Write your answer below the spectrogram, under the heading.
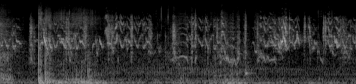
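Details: A group of budgerigars eating food, giving a soft stream of high chirps and warbling chatter. A sharp knock comes near the start and a faint low hum runs beneath.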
